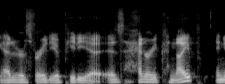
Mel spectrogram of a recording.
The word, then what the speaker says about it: Knipe: He's one of the managing editors for Radiopedia, is Henry Knipe, and you actually pronounce the K.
